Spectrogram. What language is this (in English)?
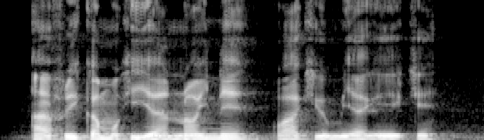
Kikuyu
